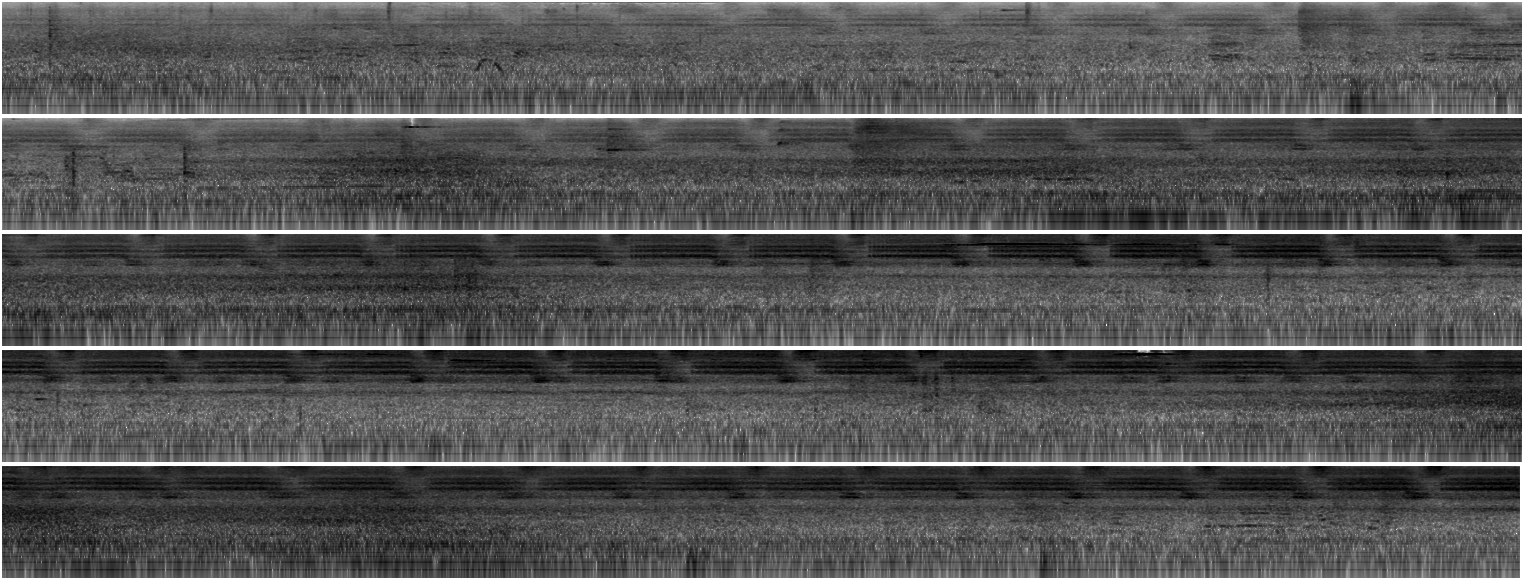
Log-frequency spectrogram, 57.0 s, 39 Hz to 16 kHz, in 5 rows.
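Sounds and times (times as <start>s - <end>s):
vehicle passing: 12.4s - 30.1s, 41.2s - 53.6s.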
